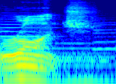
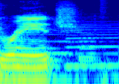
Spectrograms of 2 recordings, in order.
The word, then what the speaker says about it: Ranch: way to spell it it's spelled just like ranch like dressing uh it is uh he just pronounces it raunch i think that has something to do with a little bit with his accent but no her name is ranch but uh like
